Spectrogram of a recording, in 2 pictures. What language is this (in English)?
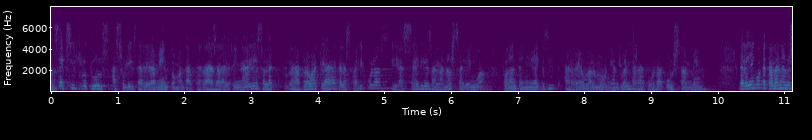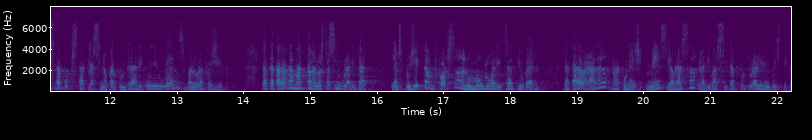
Catalan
